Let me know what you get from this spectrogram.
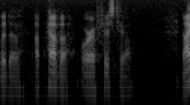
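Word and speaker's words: pewa: all and said that in the Hawaiian language, the W is pronounced as a V. So the correct pronunciation is Peva. I've heard Piva as well.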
